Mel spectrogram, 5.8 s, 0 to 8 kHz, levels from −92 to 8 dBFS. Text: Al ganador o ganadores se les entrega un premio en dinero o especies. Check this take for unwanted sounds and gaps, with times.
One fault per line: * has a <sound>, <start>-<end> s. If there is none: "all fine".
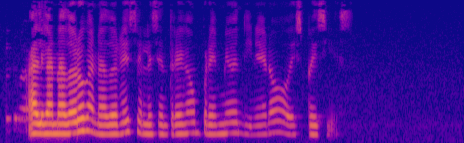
all fine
